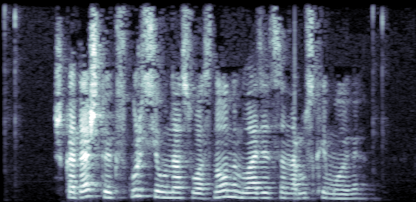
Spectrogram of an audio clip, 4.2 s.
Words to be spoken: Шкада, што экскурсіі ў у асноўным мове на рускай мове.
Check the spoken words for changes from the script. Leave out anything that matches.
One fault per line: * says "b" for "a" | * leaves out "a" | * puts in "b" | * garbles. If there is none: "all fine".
* puts in "нас"
* says "ладзяцца" for "мове"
